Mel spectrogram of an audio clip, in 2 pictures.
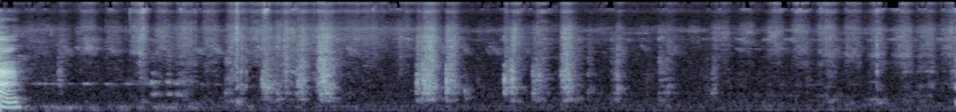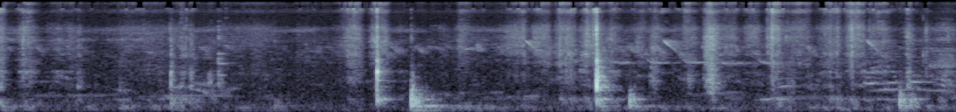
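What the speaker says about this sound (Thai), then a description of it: "เราก็จะมาหั่น มะกรูดค่ะ เป็นชิ้นบางๆค่ะ" Faint, irregular cutting and scraping sounds, a knife thinly slicing kaffir limes against a board in quick, uneven strokes.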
